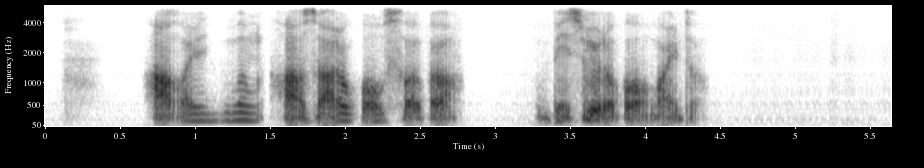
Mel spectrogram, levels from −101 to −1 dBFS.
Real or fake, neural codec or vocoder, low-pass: fake; autoencoder, 44.1 kHz, a latent of 192 numbers a frame, MeloTTS; 5.4 kHz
